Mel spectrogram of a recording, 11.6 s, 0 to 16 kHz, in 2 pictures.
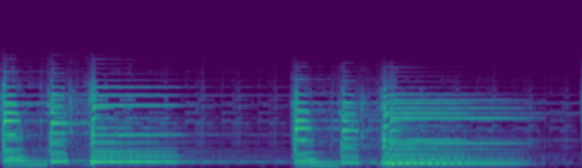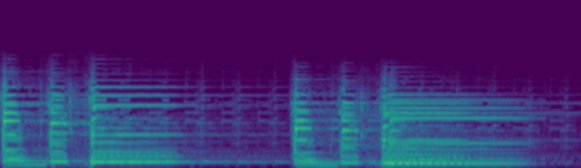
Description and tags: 165 bpm - Broken Beat - Guitar
This is a small Construction kit - Lightly processed for control and use ... It´s based on these Broken Beat Sounds and Trip Hop Flavour - and a bit Jazzy from the choosen instruments ... 165 bpm - The Drumsamples are from a Roality free Libary ... Arranged with some Free Samples from Music Radar ...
